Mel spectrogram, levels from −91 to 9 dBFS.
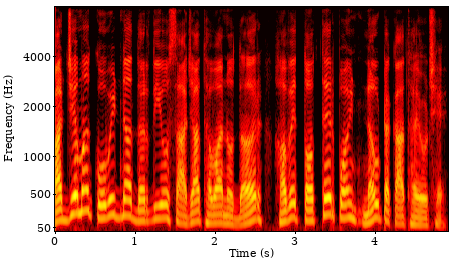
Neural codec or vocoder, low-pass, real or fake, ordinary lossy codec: none; none; real; none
